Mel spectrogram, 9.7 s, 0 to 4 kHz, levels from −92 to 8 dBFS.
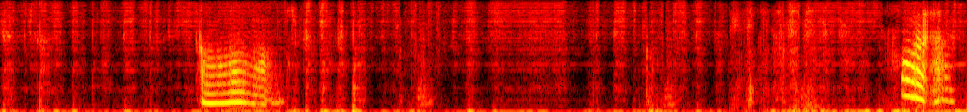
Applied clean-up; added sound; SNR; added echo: neural separator model SepFormer WHAMR!.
